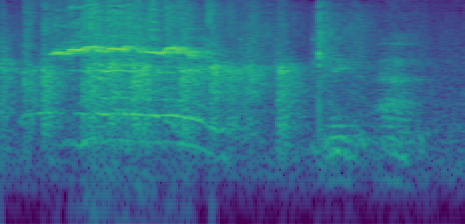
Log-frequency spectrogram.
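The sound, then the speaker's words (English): A burst of crowd applause with cheering voices and a high, sustained whistle, loud at first and then tapering off with a few scattered claps over about three seconds. “And that's the third, and let's hear it for Jacob.”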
